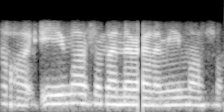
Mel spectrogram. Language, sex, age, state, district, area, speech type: Malayalam, female, 18-30, Kerala, Thrissur, rural, conversation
